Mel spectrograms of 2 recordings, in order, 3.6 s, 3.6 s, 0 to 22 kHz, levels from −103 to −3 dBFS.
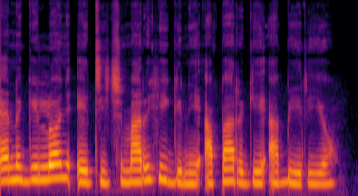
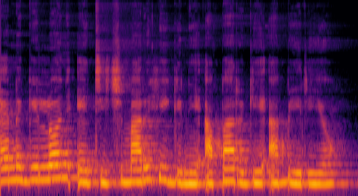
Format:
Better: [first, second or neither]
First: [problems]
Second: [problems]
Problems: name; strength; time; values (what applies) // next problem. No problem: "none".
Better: first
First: none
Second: room echo; dies away in 1.7 s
